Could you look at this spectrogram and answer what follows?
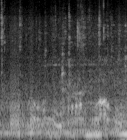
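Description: Golden pigeon cooing softly at close range, a few low rounded coos over a steady background hum.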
